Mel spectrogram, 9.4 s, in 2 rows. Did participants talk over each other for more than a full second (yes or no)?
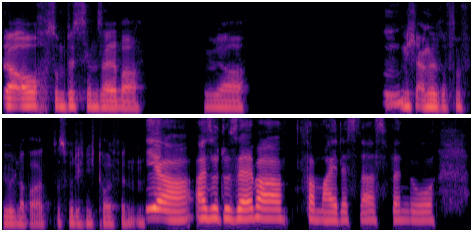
no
